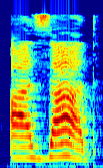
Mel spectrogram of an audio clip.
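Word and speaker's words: आज़ाद: सबसे पहली चीज इसको पढ़ते हैं आजाद। क्या पढ़ते हैं? ध्यान दीजिएगा, ज के नीचे नुक्ता लगा हुआ है तो ये ज हो गया।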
